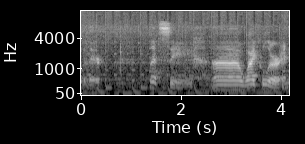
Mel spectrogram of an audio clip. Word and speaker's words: Cooler: His name is Cooler, not Kura.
